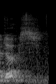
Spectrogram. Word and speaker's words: Dukes: that's pronounced um okay my name is Dukes it rhymes with books most people when they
